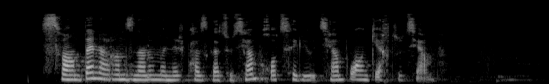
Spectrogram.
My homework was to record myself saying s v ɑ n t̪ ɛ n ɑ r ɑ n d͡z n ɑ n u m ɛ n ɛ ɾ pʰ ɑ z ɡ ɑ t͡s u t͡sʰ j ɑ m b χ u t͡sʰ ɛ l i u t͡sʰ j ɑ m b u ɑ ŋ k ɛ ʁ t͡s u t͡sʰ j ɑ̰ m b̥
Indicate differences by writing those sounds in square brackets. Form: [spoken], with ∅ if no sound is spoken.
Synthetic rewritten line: s v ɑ n t̪ ɛ n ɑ r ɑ n d͡z n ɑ n u m ɛ n ɛ ɾ pʰ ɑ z ɡ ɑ [t͡sʰ] u t͡sʰ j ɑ m b χ [ɔ] t͡sʰ ɛ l i u t͡sʰ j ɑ m b u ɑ ŋ k ɛ [χ] t͡s u t͡sʰ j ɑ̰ m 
